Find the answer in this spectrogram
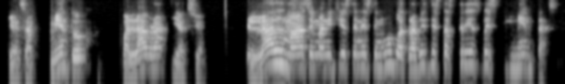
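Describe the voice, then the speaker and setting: A man's voice: sits high, sharp tone, no room sound. A man from Mexico City with a Mexico City Spanish accent, lecturing in an online class and explaining with rhetorical questions.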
